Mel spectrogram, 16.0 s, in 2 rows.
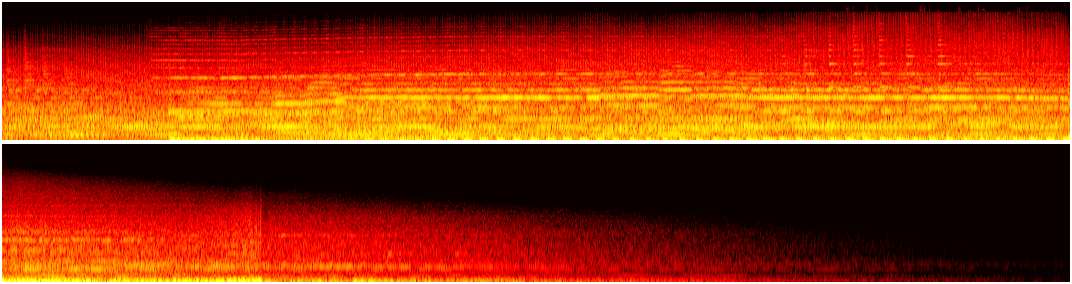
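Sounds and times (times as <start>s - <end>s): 
cinematic Arabic dawn music: 0.0s - 11.3s.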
